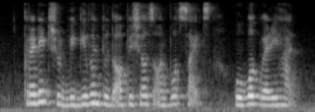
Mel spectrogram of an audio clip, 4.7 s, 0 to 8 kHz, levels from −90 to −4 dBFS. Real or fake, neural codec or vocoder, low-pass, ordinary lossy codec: fake; codec, 16 kHz, 8 kbps, FunCodec, trained on LibriTTS, 25 frames a second; 7.2 kHz; AAC, 48 kbps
